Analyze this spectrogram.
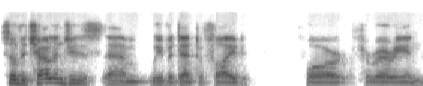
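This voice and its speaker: A man talks with a Belfast accent. His pitch sits at a medium level. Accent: Northern Irish, Belfast. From Northern Ireland, Belfast. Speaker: conference presenter, educator. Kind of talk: academic presentation. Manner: halting, many fillers and repetitions.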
